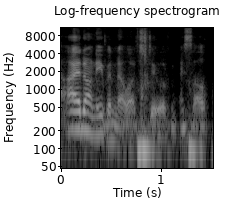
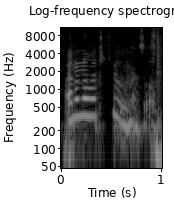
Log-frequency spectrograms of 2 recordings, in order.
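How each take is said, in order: First: Despairing mutter. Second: Softer despairing repeat. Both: Real, not acted.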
